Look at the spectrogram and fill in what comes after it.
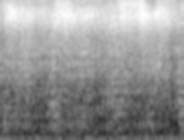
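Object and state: Nothing is struck.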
